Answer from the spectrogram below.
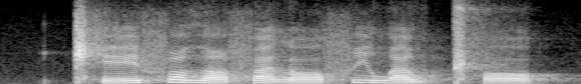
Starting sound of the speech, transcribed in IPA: ǁʰ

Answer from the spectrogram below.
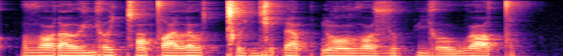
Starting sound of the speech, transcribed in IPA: ðˤ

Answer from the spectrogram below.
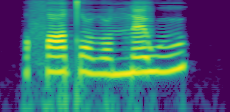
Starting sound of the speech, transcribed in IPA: sˤ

